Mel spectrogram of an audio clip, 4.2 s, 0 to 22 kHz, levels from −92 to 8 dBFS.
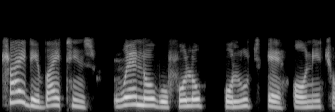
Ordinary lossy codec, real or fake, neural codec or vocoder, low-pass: none; fake; codec, 16 kHz, 4 kbps, X-Codec, HuBERT features, trained on balanced general audio; 5.4 kHz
